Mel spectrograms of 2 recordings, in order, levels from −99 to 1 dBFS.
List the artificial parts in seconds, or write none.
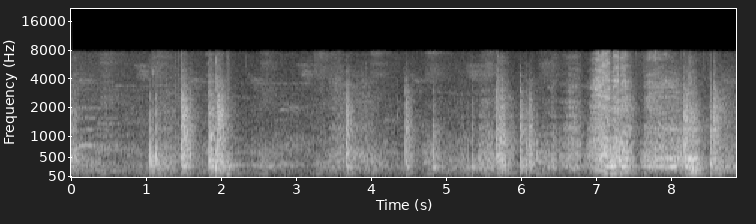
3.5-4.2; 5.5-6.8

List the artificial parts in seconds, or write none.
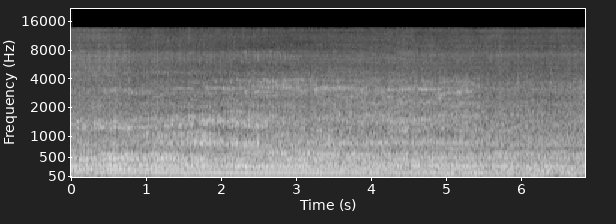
0.0-0.8; 2.9-3.9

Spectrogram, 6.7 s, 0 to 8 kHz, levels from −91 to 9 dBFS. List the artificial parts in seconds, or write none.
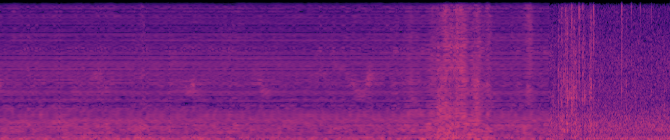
0.0-5.5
